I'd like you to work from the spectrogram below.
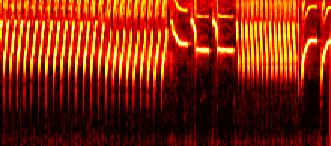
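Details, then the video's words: Canary in cengkok mewah style, a recording for luring other canaries into song: a fast rattling run of downswept notes, then flat sustained whistles alternating with a renewed quick trill and upswept notes. "SUARA BURUNG KENARI CENGKOK MEWAH DURASI PANJANG||COCOK PANCINGAN KENARI"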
